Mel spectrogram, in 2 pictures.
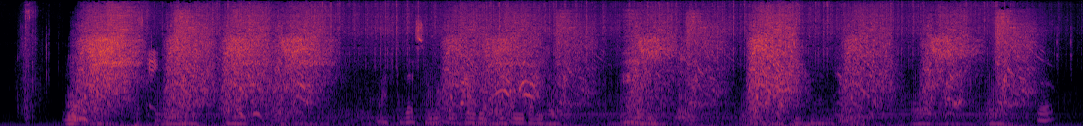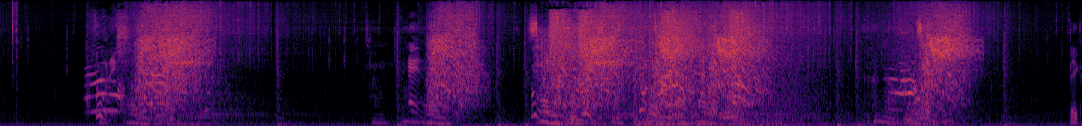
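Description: Electric magic crackles and sizzles in bursts.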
